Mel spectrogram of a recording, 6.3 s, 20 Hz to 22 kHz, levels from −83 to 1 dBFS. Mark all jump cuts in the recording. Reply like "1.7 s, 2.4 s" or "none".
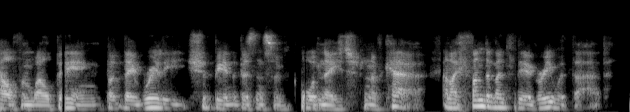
2.8 s, 4.2 s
